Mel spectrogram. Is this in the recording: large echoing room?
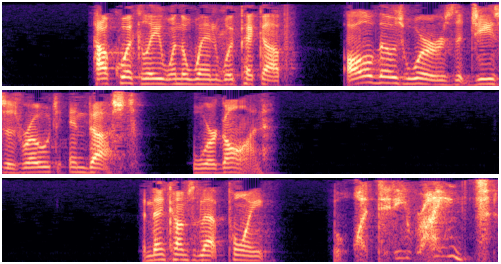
yes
